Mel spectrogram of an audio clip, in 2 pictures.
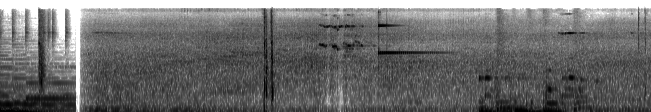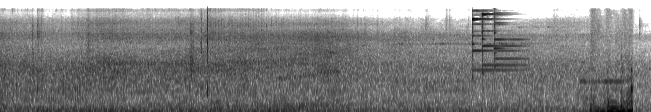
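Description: Guitar music that cuts off about a second in, then the steady hiss of road traffic with a car passing close by a few seconds later. A few faint clicks and short chirps, and a brief chime-like jingle near the end.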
